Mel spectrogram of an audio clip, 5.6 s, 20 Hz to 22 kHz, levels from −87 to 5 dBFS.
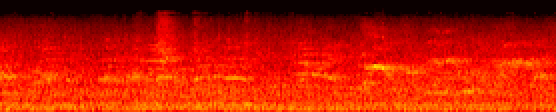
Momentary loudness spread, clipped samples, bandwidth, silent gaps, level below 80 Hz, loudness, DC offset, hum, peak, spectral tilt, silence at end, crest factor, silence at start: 7 LU; under 0.1%; 14.5 kHz; none; -64 dBFS; -31 LUFS; under 0.1%; none; -16 dBFS; -4 dB/octave; 0 s; 16 dB; 0 s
